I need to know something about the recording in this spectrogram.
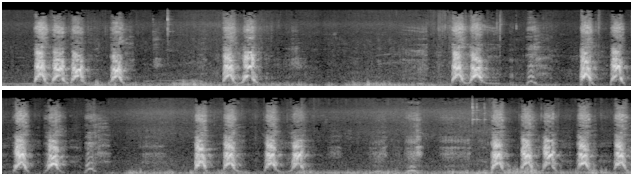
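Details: A puppy barks in quick bursts of two to four sharp, bright yaps, separated by short pauses, with a low rumbling background noise in the gaps.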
